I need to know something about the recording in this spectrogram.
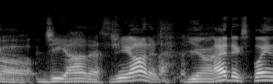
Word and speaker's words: Giannis: I'm like, it's a silent G.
